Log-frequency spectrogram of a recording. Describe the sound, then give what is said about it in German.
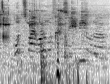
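A few quick glass clinks ring out, bright and short, as several glasses are tapped together in a toast, with people talking indistinctly around them. “Prost zusammen, schön, dass ihr da seid. Prost.”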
